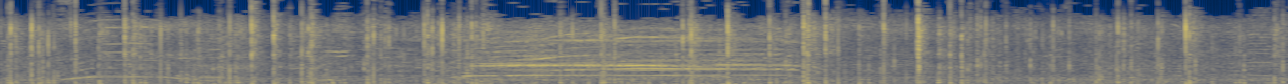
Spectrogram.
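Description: Aerial fireworks display: many shells bursting in rapid, overlapping bangs with crackling.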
